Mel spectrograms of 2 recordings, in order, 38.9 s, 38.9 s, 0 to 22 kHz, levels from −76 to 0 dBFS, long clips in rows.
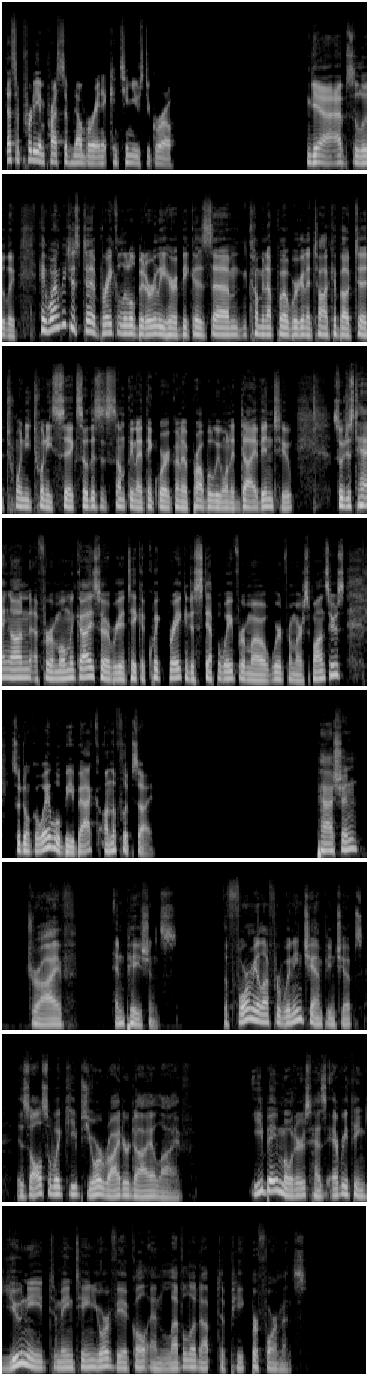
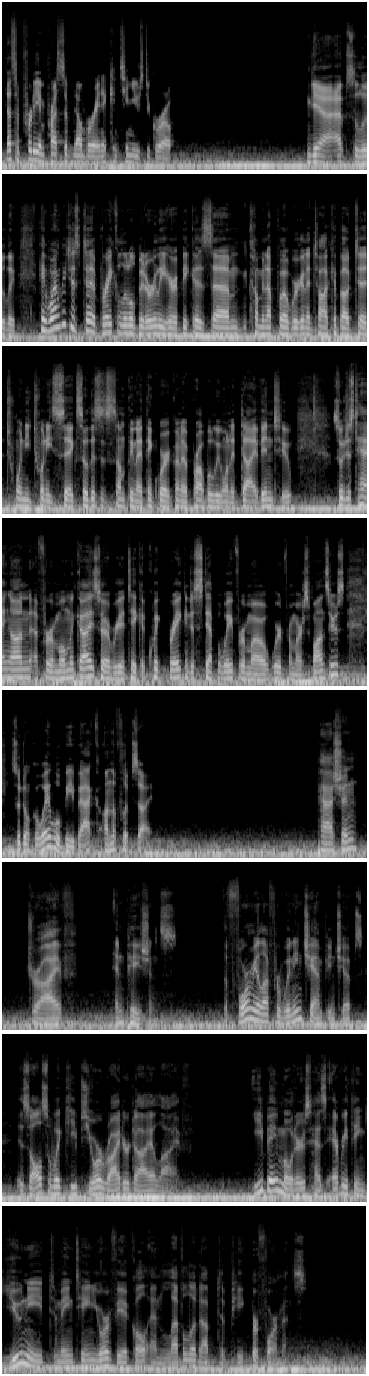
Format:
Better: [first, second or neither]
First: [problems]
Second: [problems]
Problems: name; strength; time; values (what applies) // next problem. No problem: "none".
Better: first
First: none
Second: low rumble; noticeable; throughout; 20 dB below the speech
